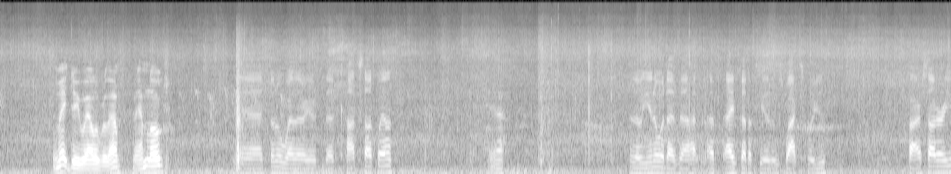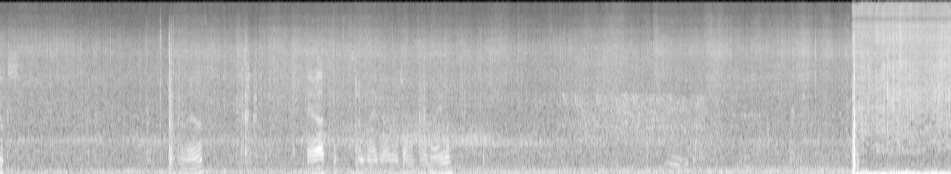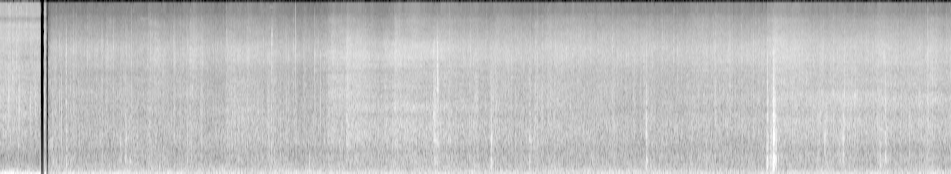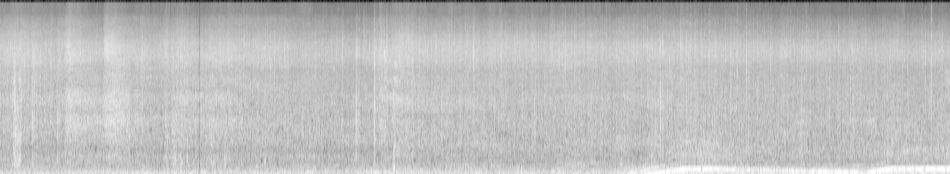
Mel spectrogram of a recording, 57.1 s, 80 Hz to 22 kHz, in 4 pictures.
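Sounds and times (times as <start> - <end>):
fire logs hissing and crackling: 0.0 - 57.0
loud rumble: 27.1 - 29.2, 52.0 - 57.0
cow mooing: 52.1 - 57.0.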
